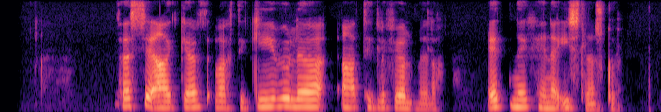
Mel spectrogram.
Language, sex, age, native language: Icelandic, female, 50-59, Icelandic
